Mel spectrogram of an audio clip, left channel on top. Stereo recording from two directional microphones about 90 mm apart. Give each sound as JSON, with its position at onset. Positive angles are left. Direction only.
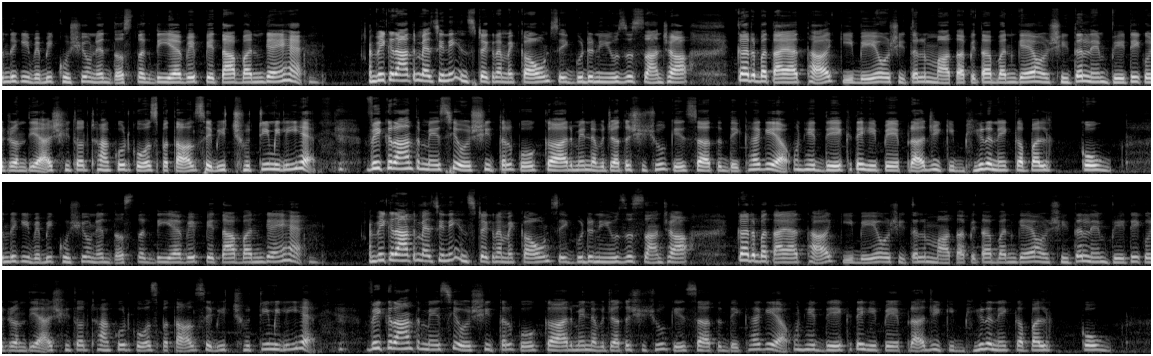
{"t": 0.0, "sound": "a woman's voice", "side_deg": 20}
{"t": 1.3, "sound": "speech", "side_deg": 60}
{"t": 1.6, "sound": "a woman's voice", "side_deg": 45}
{"t": 10.8, "sound": "speech", "side_deg": 25}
